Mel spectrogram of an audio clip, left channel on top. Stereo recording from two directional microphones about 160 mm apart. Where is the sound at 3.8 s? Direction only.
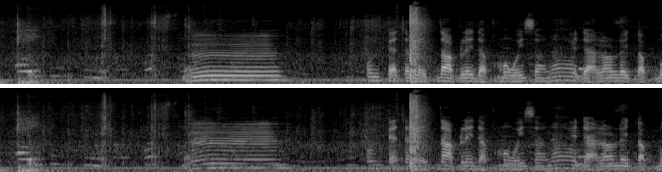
40° left (ahead or behind).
